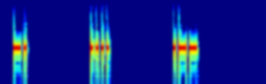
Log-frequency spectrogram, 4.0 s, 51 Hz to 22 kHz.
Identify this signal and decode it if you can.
Morse code, heard as a keyed tone, about 30 wpm, spaced as for 8 wpm, 700 Hz. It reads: NHW
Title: USA Call Signs - 8x Character Spacing - 30wpm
